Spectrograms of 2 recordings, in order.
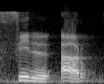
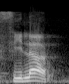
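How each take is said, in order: First: A glottal stop separates the two words. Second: The two words run together without a glottal stop.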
